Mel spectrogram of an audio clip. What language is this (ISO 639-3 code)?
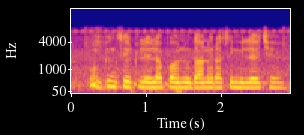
mai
